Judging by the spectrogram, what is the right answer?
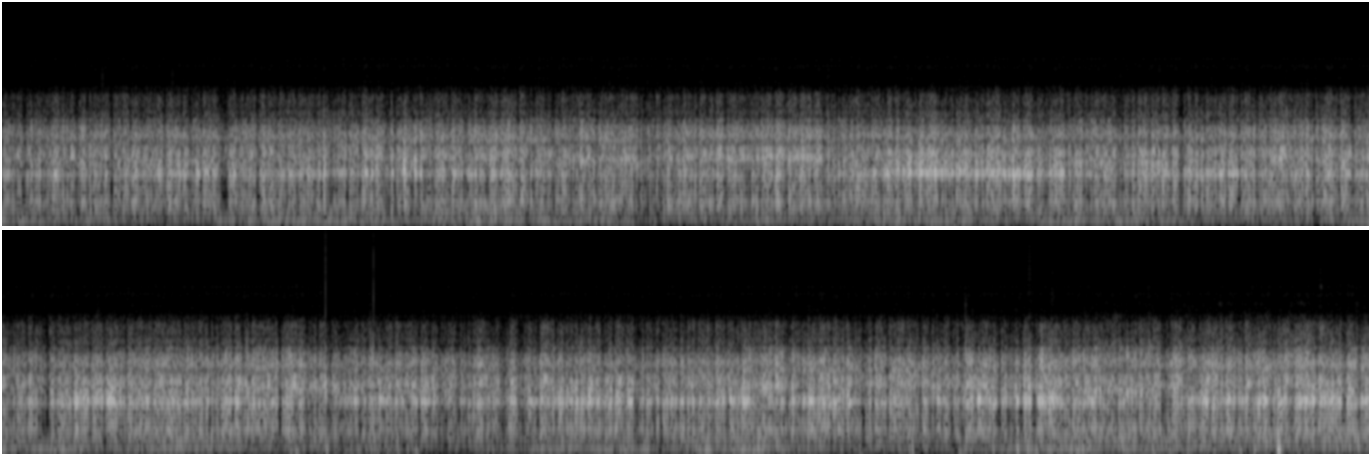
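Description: Steady underwater noise: a continuous rushing hiss with a faint hum running through it and no separate events.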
